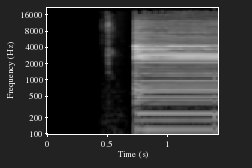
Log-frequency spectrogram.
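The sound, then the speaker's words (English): A brief soft rustle, then a loud, harsh electronic buzzer kicks in abruptly and holds a steady, rich tone to the end, like a quiz show buzz-in. “I'm buzzing in.”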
